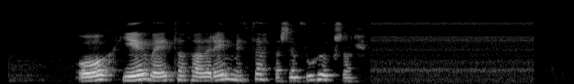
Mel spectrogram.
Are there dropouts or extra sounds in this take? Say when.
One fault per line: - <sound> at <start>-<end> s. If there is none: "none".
none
